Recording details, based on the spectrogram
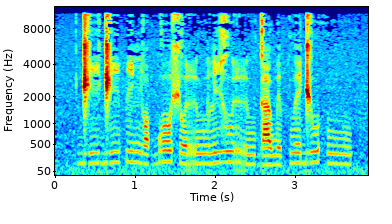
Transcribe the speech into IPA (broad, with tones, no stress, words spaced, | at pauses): d͡ʒiː˨ d͡ʒiː˦pi˦ɲɔ˨ ɡ͡boː˦ʃo˨ruː˨ li˦ɣu˦ ruː˨ɡa˨we˨ kʷeː˦d͡ʒuː˦huː˨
